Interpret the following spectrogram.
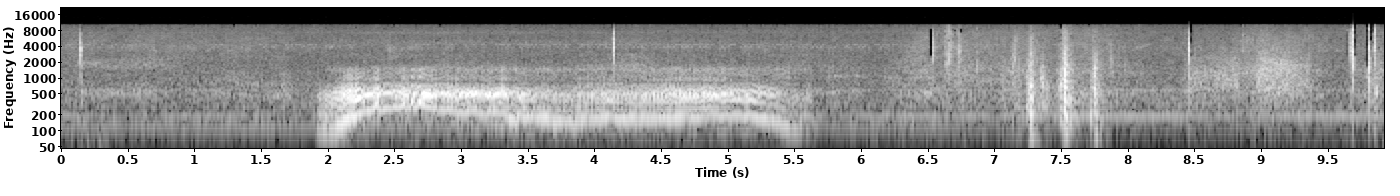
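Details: Blind pet cat Ursula, chased playfully indoors, gives one long, low, moaning yowl lasting about three and a half seconds, its pitch wavering and sliding down at the end, followed by sharp knocks and clicks in a quiet room.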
